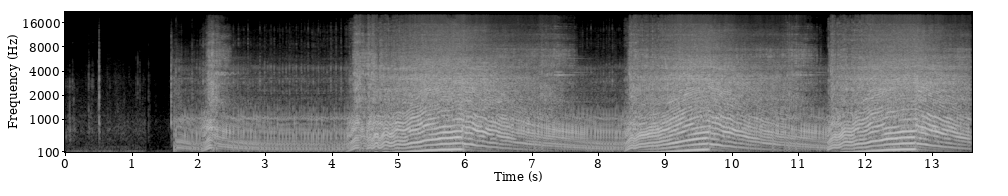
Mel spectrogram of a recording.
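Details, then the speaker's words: 1997 Stihl Pro FS two-stroke trimmer after enriching the low-side screw about a sixteenth of a turn: it snaps cleanly from idle to full revs and back, with a quick ramp-up; the high-side setting is still okay. "i enriched it about a sixteenth of a turn and we returned back to a nice quick ramp up off throttle"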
